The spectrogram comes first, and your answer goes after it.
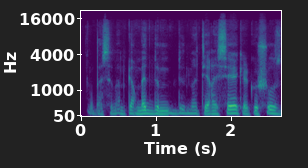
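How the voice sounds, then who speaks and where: The speaker is a man. He talks at a medium pitch. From Brittany, France. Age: 60s. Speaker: advertising executive and football club president. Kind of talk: podcast interview. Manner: halting, many repetitions.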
